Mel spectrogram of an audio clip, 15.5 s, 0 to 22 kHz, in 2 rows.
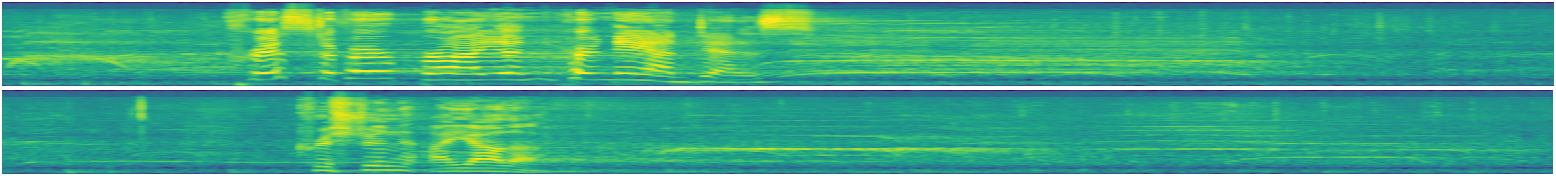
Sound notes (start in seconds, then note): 4.1 audience cheers; 10.5 audience cheers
